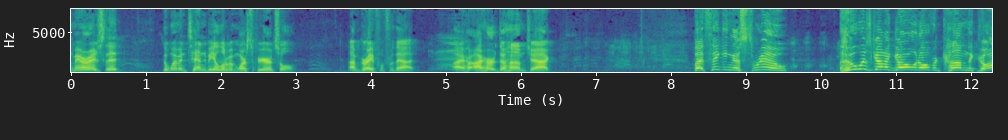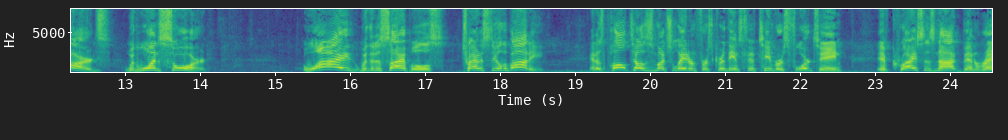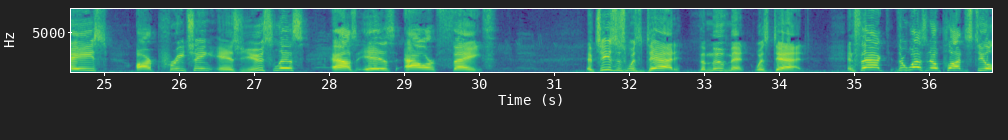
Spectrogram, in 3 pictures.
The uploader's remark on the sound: Outdoor Easter Service. This is the first time in a long time that a large part of the South Bay Church will be able to get together IN PERSON!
